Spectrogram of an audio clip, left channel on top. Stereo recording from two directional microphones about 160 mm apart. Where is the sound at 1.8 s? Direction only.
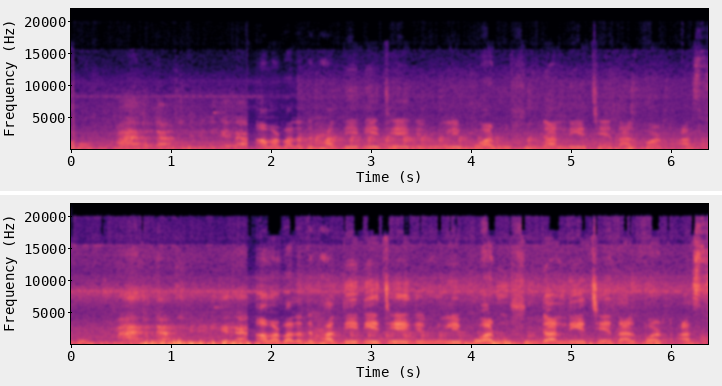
15° right (ahead or behind).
